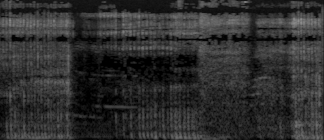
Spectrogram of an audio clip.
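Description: Rottweiler growling low and quietly, a pulsing rumble in two stretches, still grumbling after being told to stop. A short, louder sound comes near the end.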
